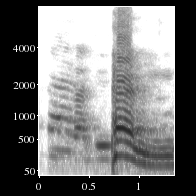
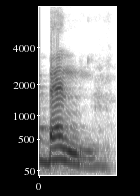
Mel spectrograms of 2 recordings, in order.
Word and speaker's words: pen: पी, हाँ, PEN, पेन, PEN, पेन, पेन। तो ये कभी लगता है बेन, जब अब इसको आप मिस प्रोनाउंस करते हो लगता है बेन।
